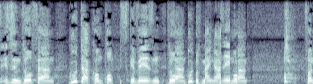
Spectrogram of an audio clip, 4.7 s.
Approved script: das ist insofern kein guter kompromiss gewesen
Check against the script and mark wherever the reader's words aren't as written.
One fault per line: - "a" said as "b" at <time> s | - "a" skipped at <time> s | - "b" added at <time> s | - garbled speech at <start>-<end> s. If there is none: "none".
- "kein" skipped at 0.8 s
- garbled speech at 2.5-3.7 s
